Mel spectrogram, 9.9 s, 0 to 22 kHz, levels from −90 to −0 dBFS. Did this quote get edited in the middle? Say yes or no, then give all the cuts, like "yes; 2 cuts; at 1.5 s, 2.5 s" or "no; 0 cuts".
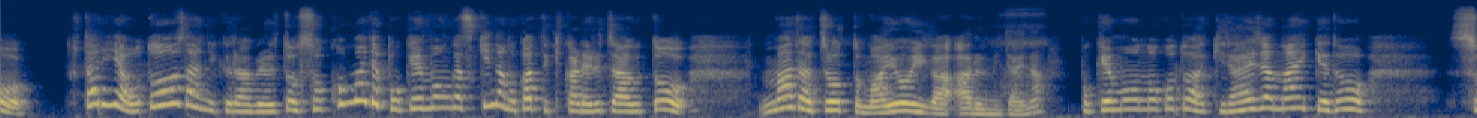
no; 0 cuts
